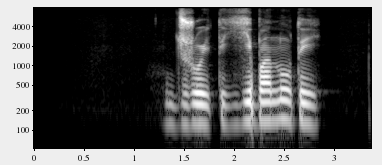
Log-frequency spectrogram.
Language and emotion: Russian, angry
